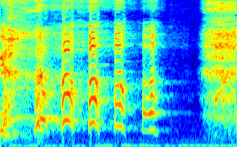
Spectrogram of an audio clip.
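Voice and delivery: high, loud peal of laughter; helpless laugh. Real, not acted. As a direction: crack up completely, high and loud. Cracks up at a chat comment.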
